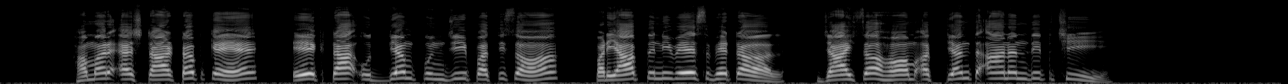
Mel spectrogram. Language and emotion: Maithili, happy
